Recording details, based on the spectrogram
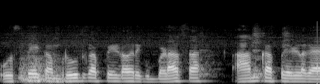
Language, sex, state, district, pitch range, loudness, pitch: Hindi, male, Jharkhand, Garhwa, 140-155 Hz, -15 LUFS, 145 Hz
